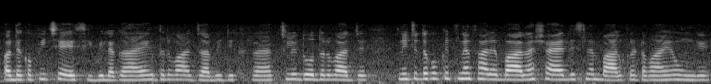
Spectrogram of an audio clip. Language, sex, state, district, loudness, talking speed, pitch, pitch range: Hindi, female, Haryana, Jhajjar, -18 LUFS, 220 wpm, 220 Hz, 205-235 Hz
